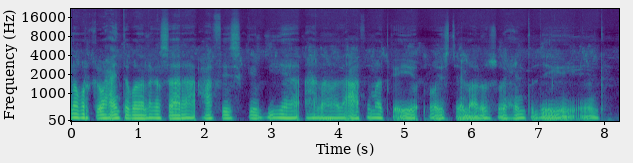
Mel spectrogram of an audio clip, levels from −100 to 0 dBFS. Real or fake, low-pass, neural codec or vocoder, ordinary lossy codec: real; none; none; none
